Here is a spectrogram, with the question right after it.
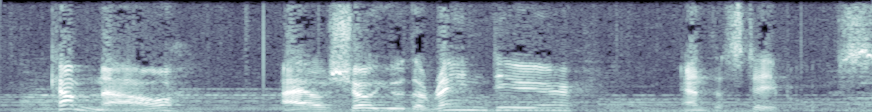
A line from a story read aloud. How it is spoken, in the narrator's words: He chuckled gaily, and then he said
